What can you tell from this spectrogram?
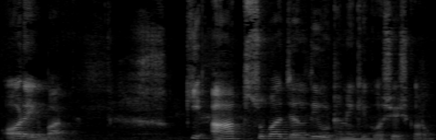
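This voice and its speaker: Man, slightly raised pitch, lecturing straight to camera, repeats his rules, calls the viewer brother. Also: takes it slowly, gravelly, fairly bright tone. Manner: lecturing, repetitive, addresses listener as brother. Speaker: self-help video host. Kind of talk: direct-to-camera advice monologue.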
